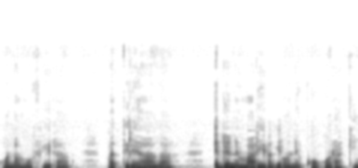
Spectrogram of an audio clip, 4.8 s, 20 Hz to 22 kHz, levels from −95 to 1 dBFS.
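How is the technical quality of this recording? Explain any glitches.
The recording has one glitch, frames out of order, from 3.38 to 3.77 s. Two adjacent blocks of about 0.19 s each swapped places and were decoded that way. The speech there turns into a garbled flutter. No time is lost.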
